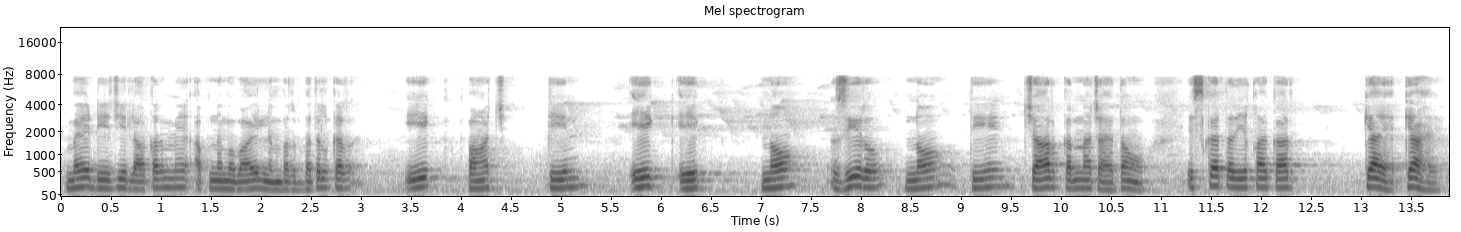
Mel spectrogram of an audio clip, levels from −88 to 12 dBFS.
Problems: constant background noise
